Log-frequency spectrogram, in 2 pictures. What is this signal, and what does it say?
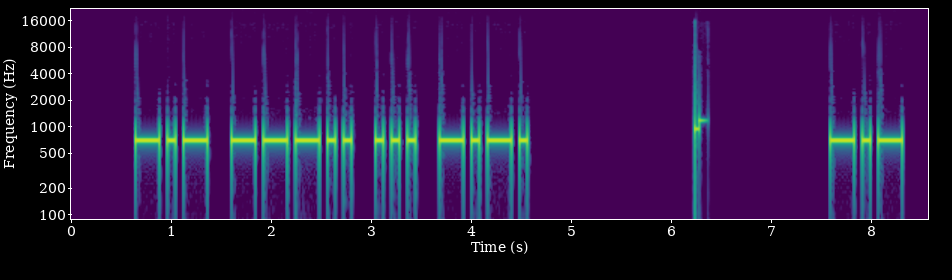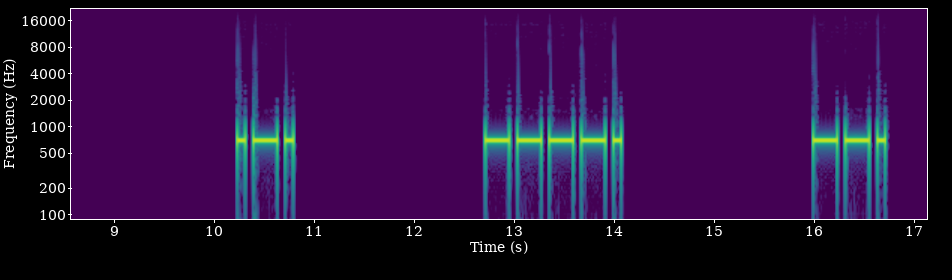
Morse code, heard as a keyed tone, about 15 wpm, spaced as for 6 wpm, 700 Hz. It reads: K8SC KR9G
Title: USA Call Signs - 4 Characters - 8x Character Spacing - 15wpm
